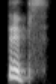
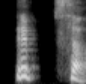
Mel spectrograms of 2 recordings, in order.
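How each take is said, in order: First: Said in the usual way. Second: ट्रिप्स said higher with a clear final s; final s sound demo. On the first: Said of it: "ट्रिप्स में स का sound आ रहा है last में". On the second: Shown as a demonstration. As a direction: stretch the end of ट्रिप्स into a crisp s. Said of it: "यहाँ पे स का आ रहा है".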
